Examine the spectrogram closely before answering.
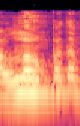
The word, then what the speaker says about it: lâmpada: Você fala, vou trocar a lâmpada, vou trocar a lampada, vou trocar a lâmpada. Essa é a sílaba mais forte. Última, penúltima, antepenúltima, acento nela.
